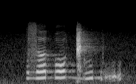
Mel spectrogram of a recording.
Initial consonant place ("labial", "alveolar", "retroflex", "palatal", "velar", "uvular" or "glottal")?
alveolar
